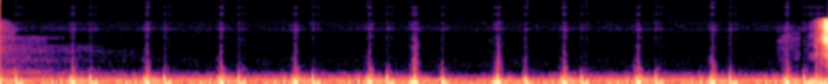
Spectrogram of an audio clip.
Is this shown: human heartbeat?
yes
